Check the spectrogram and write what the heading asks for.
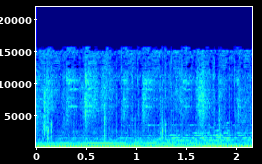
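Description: Music playing, with a motorcycle engine running steadily underneath.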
